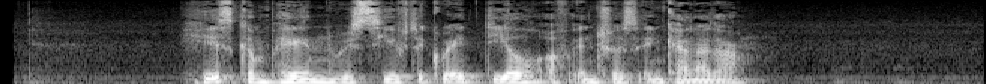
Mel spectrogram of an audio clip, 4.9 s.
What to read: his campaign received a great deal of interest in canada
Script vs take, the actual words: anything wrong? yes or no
no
